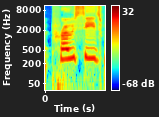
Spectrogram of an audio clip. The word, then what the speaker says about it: proceeds: So, proceed or proceed is the verb, but proceed is a noun, and we do pronounce it differently. The accent comes on the first syllable proceeds.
